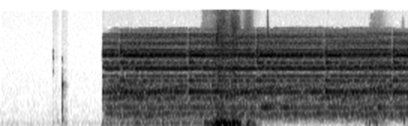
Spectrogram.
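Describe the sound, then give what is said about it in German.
A couple of soft clicks, then a loud, steady electronic alarm tone rings continuously for about three seconds, bright and buzzy with no pauses, heard alone; it is the alarm clock sound a neighbour living opposite uses. “Und zwar benutze das Ganze anscheinend als Wecker.”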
